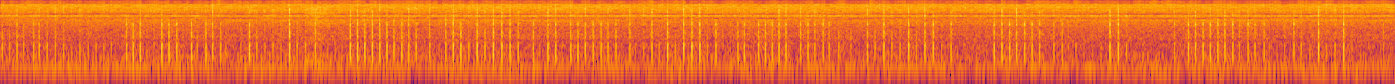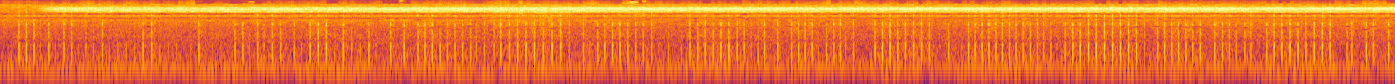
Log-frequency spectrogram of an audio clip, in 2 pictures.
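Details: Kitten fast asleep and snoring: soft, rasping low pulses in steady breathing cycles of about a second, over a constant low electrical hum, with a thin high whine entering halfway through.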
